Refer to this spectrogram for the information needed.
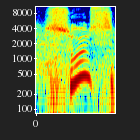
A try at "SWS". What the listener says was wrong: Pronounced soos, not swoos.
